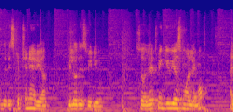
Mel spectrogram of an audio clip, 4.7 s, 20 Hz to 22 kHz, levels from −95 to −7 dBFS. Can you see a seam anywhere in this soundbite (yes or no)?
yes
